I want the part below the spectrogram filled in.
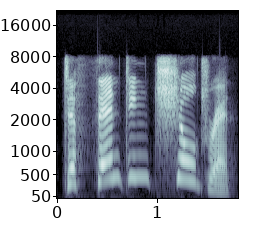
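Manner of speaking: ordinary talk, nothing marked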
